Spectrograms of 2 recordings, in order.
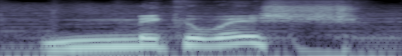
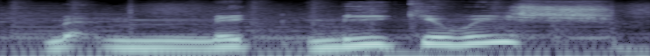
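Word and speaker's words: Mickiewicz: So, Adam Mawish, Mikuish, something like that. Uh like the foundation that gives stuff to bald children.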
